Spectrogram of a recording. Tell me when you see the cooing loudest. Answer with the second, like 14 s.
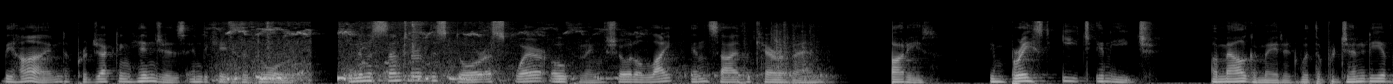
3 s.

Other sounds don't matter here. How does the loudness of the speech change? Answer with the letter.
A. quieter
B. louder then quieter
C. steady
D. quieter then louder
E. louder
C.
